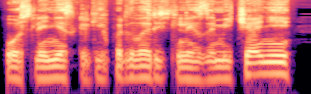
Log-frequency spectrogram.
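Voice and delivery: ordinary delivery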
